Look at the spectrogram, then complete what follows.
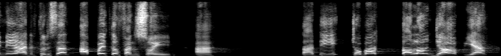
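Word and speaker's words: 风水: Feng Shui diambil dari kata dalam bahasa Mandarin. Ini namanya Feng. Feng. Feng. Feng itu artinya angin. Kalau ini namanya Shui. Shui. Shui. Shui ya. Yang artinya air. Jadi dibaca Feng Shui.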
